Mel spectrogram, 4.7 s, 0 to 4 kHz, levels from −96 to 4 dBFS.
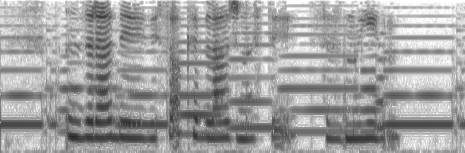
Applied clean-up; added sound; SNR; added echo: none; Accordion; 6 dB; none.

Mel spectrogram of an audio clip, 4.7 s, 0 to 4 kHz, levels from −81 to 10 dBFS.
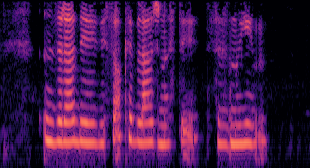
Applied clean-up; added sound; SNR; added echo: none; none; none; none.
